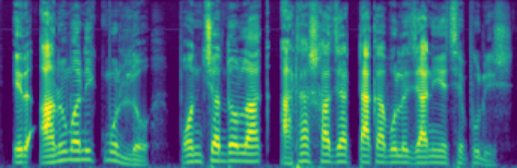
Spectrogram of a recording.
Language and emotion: Bengali, neutral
